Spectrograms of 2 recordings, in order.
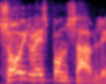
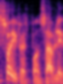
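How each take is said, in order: First: It is said warmly, full of feeling. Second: It is said flatly, without feeling. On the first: The speaker calls it right. "dice ... emociónelo" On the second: The speaker calls it wrong. "no dice"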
